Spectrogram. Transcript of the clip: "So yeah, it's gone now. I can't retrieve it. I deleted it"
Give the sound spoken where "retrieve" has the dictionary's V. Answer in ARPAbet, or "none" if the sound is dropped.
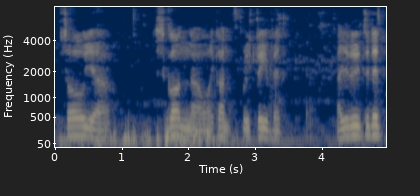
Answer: V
